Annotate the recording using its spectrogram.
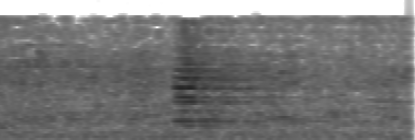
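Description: A single short, loud horn toot about a second in, over the steady chatter and bustle of a busy market crowd.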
